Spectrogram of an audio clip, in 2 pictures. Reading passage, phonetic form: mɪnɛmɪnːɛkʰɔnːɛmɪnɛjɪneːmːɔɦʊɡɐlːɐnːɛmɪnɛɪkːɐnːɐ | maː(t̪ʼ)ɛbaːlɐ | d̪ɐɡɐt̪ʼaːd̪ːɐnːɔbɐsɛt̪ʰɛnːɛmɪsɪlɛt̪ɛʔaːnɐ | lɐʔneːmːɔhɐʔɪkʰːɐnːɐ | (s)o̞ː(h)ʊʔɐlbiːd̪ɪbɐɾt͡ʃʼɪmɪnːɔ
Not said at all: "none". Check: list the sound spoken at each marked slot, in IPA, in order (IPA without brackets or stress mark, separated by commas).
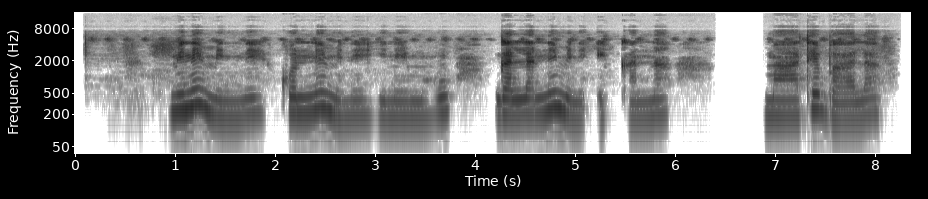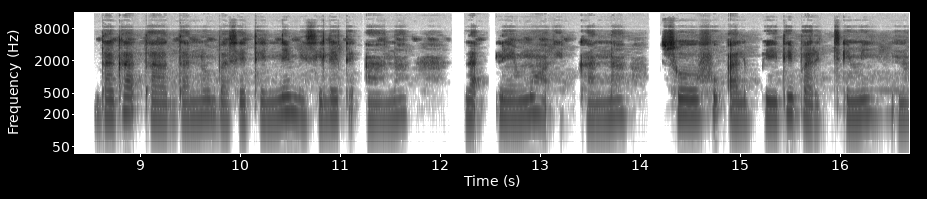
t̪, s, f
